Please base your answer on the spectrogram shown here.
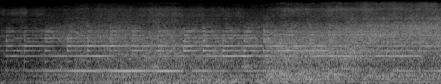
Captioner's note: train bell ringing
